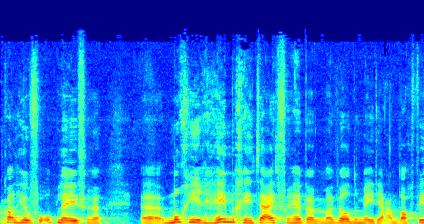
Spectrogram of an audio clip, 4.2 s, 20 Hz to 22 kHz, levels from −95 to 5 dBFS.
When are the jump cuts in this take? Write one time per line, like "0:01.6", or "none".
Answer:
none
